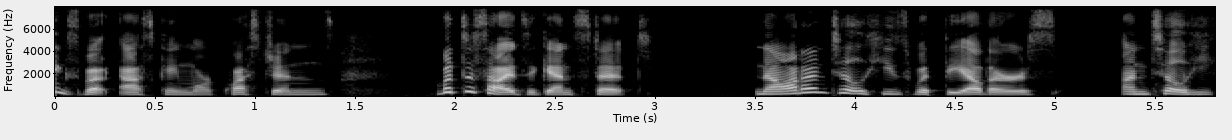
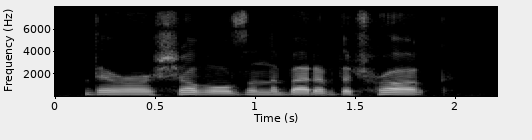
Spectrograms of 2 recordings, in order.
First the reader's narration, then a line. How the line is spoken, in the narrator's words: says under his breath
